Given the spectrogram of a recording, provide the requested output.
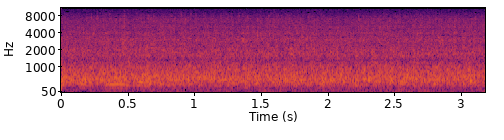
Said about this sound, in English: I'm really close to the stream.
